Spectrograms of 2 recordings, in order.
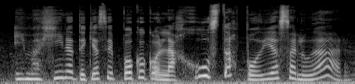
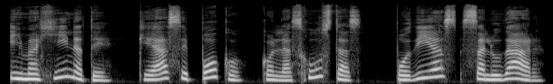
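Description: First: It is said at normal conversational speed. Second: It is said slowly, with pauses between phrases.

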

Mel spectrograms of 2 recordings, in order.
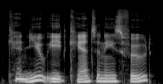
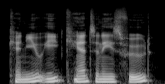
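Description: Both takes have the same delivery.

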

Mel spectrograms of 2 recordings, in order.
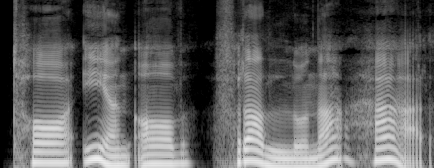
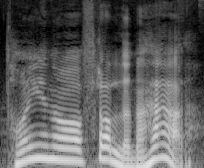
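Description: First: It is said slowly and carefully. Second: It is said at normal conversational speed.

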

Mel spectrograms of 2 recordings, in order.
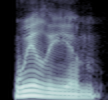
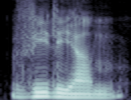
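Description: First: The word begins with a W sound. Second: The word begins with a V sound. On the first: The speaker calls it right. "Another way of pronouncing the W is U" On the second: The speaker calls it wrong. "So we won't say William"

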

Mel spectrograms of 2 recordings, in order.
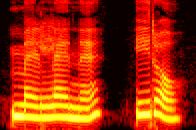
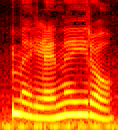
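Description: First: It is said slowly and carefully. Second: It is said at normal conversational speed.

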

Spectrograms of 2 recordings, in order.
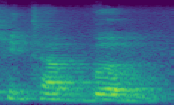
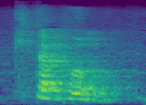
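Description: First: The consonant before the ending is a b. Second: The consonant before the ending is a p. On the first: The speaker calls it right. "the P changes into to a B" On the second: The speaker calls it wrong. "It's really unnatural"

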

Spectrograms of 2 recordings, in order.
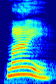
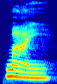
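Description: First: The pitch starts high and falls. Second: The pitch stays low throughout. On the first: It means not or burning. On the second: It means new.

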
